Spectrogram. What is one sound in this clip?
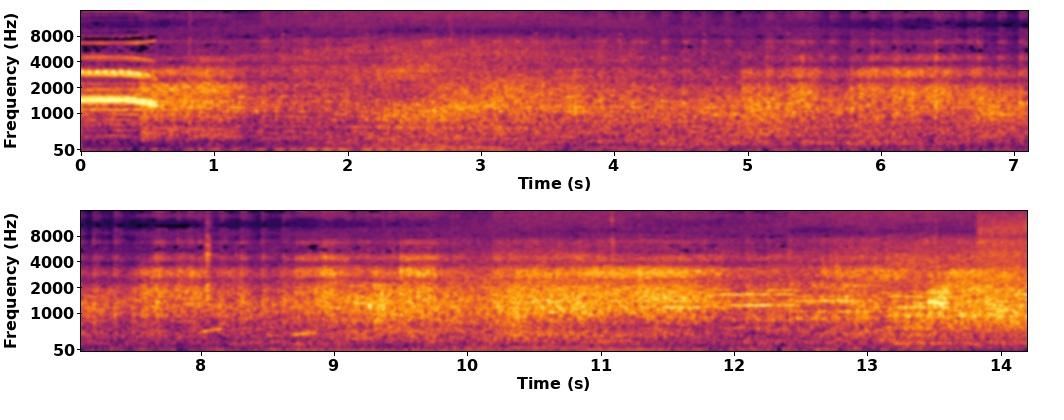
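Fiery attack sound effects crackle and whoosh.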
